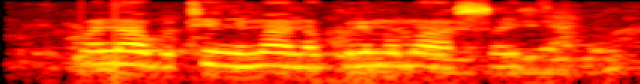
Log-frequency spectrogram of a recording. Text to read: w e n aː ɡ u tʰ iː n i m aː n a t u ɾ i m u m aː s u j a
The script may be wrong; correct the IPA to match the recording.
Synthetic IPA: w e n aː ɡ u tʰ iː ɲ i m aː n a k u ɾ i m u m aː s o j e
